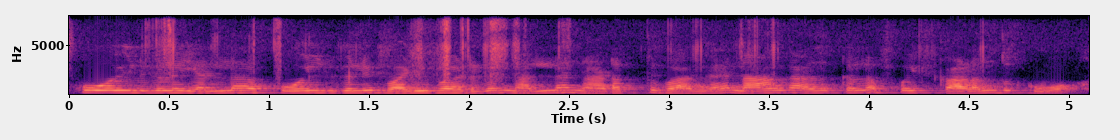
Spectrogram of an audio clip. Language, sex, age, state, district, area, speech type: Tamil, female, 60+, Tamil Nadu, Coimbatore, rural, spontaneous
